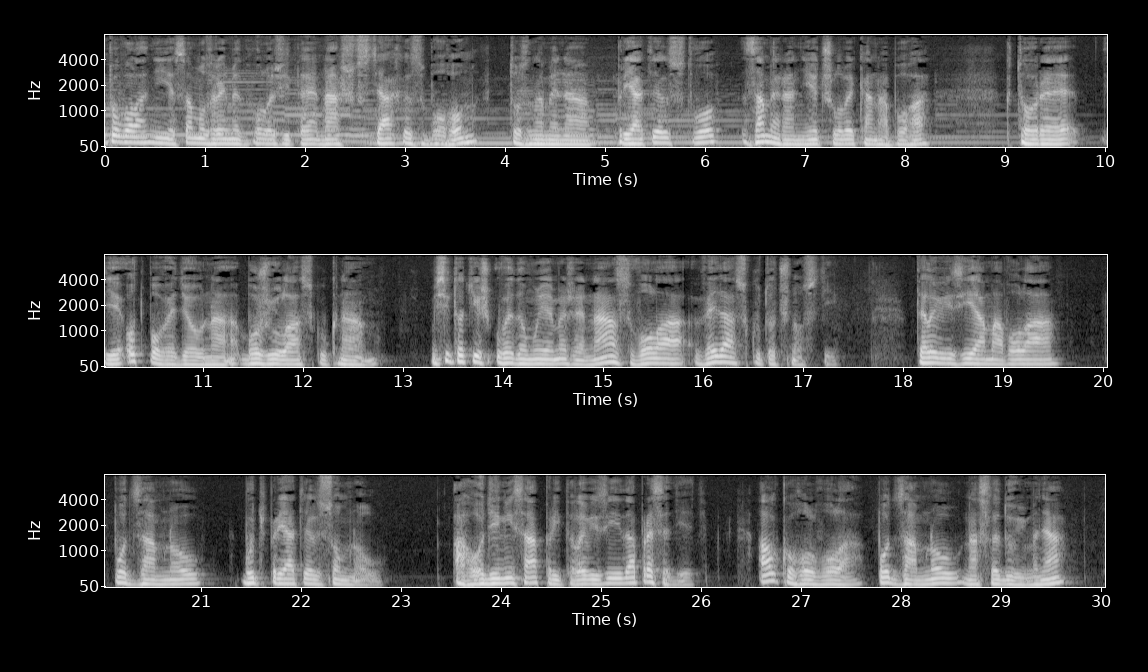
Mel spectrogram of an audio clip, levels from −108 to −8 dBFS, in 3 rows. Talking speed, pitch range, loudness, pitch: 110 wpm, 110-140 Hz, -26 LUFS, 120 Hz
